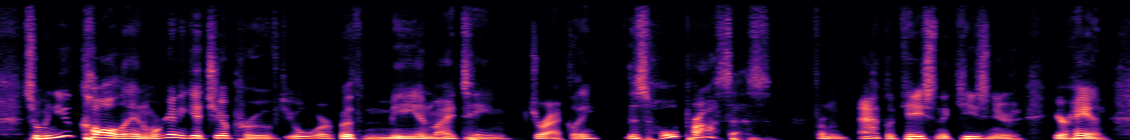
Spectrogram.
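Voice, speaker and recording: A man with an American accent and a plain, everyday voice, at a medium pitch and a fairly quick pace, in a very clean recording with a silent background and a dry, close sound with no echo. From West Virginia, US. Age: 60s. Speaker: mortgage loan officer and finance YouTuber. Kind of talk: live Q&A market commentary with self-promotion. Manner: casual, repetitive with false starts.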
